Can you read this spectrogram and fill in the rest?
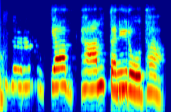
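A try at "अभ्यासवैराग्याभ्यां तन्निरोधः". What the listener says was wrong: तन्निरोधः, double ना है, ध्यान दीजिएगा।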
